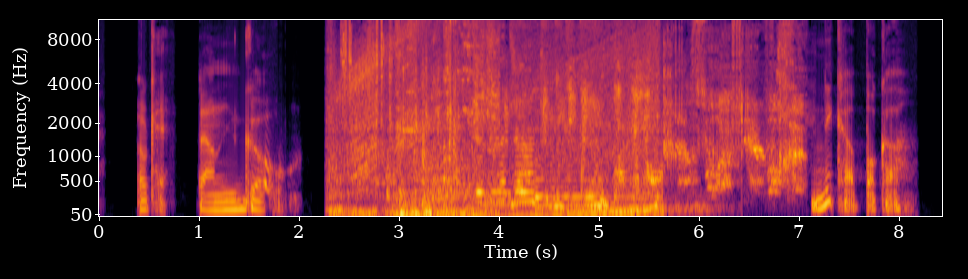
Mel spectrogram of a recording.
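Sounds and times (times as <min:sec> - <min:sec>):
speech: 0:00.4 - 0:02.4, 0:03.8 - 0:06.3, 0:07.1 - 0:08.2
loud dense intro jingle with stepping melody and shattering effects: 0:02.3 - 0:06.1.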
